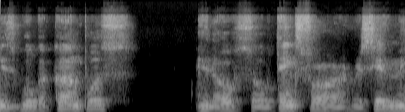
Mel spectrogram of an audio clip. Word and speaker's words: Guga Campos: Like my name is Guga Campos, so thanks for receiving me here.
